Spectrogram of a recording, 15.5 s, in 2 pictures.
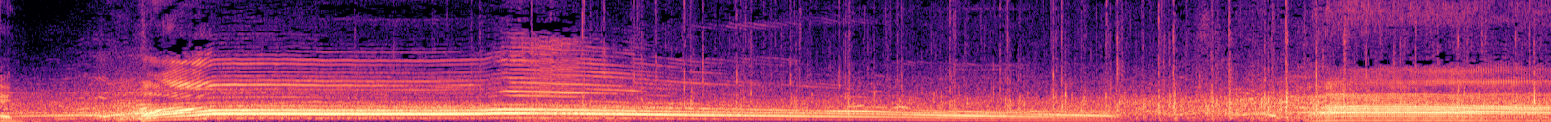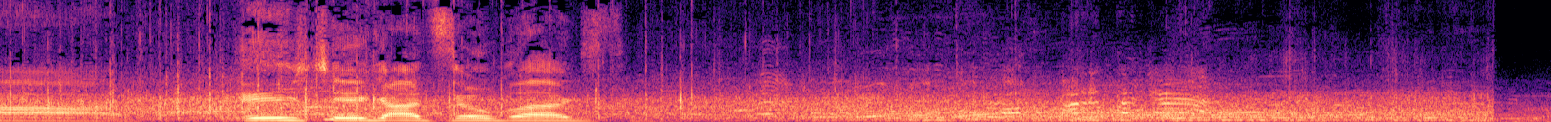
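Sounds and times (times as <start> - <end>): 
speech: 0.0 - 1.0, 9.1 - 10.8
wrestling arena crowd cheering: 0.0 - 15.4
arena crowd applauding: 2.9 - 15.2.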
